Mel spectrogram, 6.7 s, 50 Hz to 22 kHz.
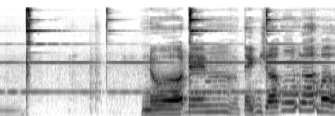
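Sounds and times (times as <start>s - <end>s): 
bright bell struck and ringing: 0.0s - 6.6s
speech: 2.8s - 6.6s.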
